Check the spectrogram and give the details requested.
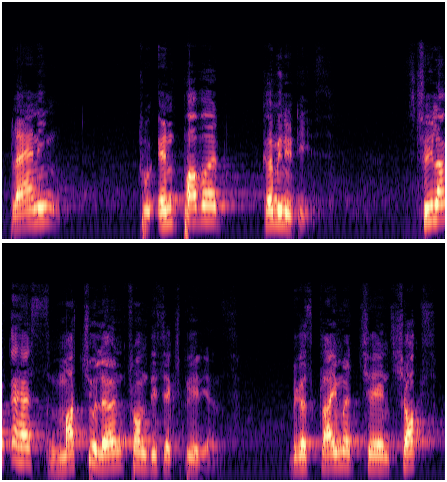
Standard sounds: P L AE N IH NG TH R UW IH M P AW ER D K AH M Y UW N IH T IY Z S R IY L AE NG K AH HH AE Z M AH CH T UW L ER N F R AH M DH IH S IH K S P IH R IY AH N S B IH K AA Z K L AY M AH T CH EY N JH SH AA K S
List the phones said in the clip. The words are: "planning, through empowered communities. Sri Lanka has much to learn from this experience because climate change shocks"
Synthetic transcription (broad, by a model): P L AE N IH NG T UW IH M P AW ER D K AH M Y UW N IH T IY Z S R IY L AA NG K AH HH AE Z M AH CH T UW L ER N F R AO M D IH S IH K S P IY R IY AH N S B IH K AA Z K L AY M AH T CH EY N JH SH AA K S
